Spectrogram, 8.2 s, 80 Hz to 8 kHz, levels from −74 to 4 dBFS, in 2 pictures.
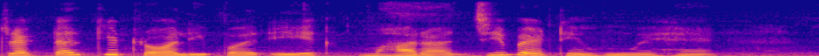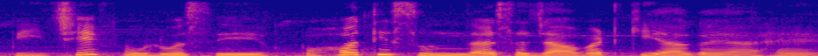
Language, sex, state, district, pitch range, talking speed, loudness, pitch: Hindi, male, Chhattisgarh, Raipur, 190-240 Hz, 145 wpm, -19 LUFS, 200 Hz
